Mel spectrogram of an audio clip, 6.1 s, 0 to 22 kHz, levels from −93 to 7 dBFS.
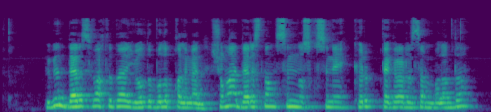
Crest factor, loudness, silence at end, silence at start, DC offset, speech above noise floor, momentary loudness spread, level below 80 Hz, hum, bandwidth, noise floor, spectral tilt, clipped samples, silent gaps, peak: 20 dB; -23 LUFS; 0.25 s; 0.6 s; under 0.1%; 37 dB; 9 LU; -64 dBFS; none; 11.5 kHz; -59 dBFS; -5.5 dB/octave; under 0.1%; none; -2 dBFS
